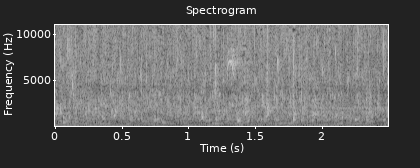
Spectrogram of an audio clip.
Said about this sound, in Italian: Poi portò i panni alla fontana per lavarli e l'indomani passò la mattinata con le mani nell'acqua e a furia di battere, strizzare, lavare tutto il pilipili scivolò nell'acqua e poi nel ruscello e di lì nel torrente Evanson.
